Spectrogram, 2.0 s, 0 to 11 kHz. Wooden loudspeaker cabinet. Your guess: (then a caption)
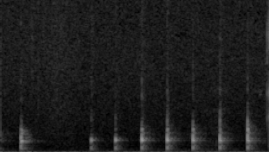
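Solid. Nine quick knocks on the cabinet of a Triad loudspeaker, each a short, dry, dead-sounding thud with a tone near 890 Hz and almost no ring. The cabinet sounds solid and built like a tank rather than hollow.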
